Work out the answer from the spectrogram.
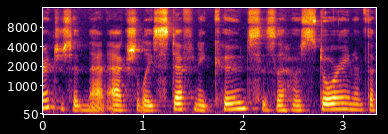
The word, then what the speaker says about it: Coontz: If you're interested in that, actually, Stephanie Kuntz is a historian of the family. Her last name is spelled Coontz.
